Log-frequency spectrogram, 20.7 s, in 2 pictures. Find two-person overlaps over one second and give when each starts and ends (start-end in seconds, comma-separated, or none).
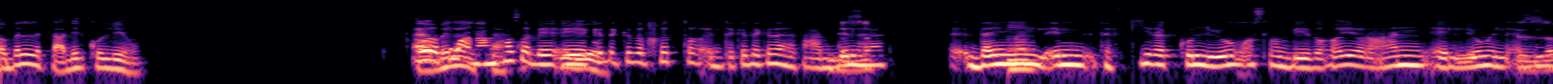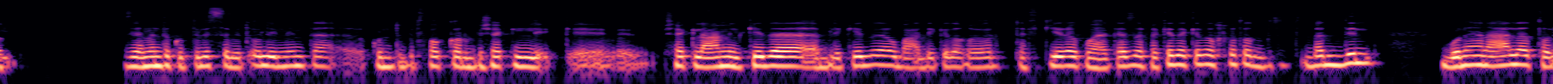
2.8-4.1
